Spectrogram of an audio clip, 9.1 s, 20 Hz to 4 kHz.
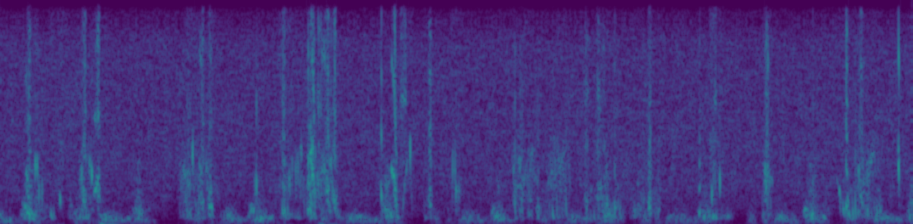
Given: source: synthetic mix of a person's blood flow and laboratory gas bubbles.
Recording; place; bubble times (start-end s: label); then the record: Doppler ultrasound of blood flow; precordium
0.26-1.05 s: bubbles
1.79-2.23 s: bubbles
2.54-2.62 s: bubbles
2.73-3.43 s: bubbles
3.79-4.16 s: bubbles
4.24-4.34 s: bubbles
4.51-4.65 s: bubbles
5.12-5.72 s: bubbles
5.85-6.64 s: bubbles
6.97-7.06 s: bubbles
7.10-7.36 s: bubbles
7.62-7.75 s: bubbles
8.08-8.19 s: bubbles
8.36-8.84 s: bubbles
8.97-9.04 s: bubbles
From the record:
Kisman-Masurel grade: 243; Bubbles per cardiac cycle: several, 3 to 8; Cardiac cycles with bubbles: 100%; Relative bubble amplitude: loud (0.450 to 0.775); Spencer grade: 3 (all of the cardiac periods contain showers or single bubble signals, but not dominating or overriding the cardiac motion signals); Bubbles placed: anywhere in the cardiac cycle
